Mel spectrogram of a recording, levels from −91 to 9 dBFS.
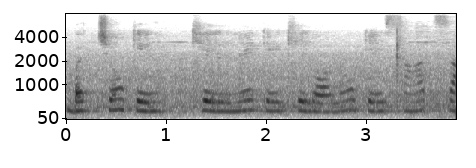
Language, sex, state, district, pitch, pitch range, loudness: Hindi, male, Chhattisgarh, Raipur, 265 Hz, 255-275 Hz, -19 LUFS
